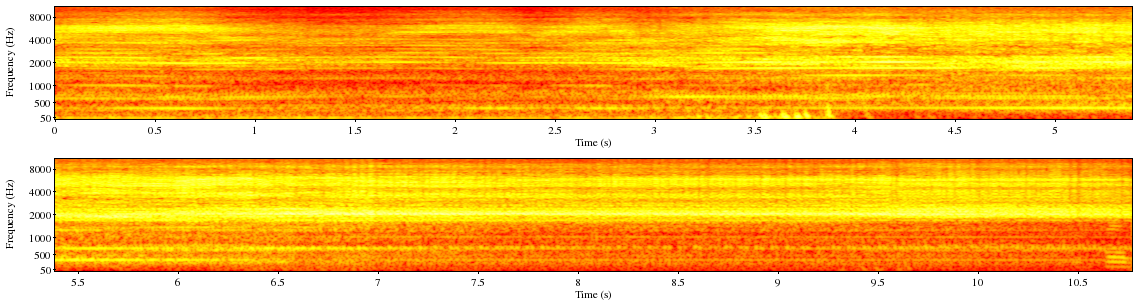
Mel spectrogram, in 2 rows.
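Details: 2006 Subaru Forester XT turbo: loud steady high-pitched power steering pump whine over the running engine, pump drawing in air; likely cause is a failed O-ring on the reservoir return line (part 34439FG000), worth replacing before the pump.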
